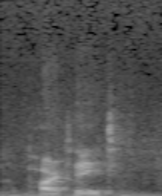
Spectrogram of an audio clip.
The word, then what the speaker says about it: apartheid: Okay, the word itself, by the way, note the pronunciation, apartheid. It rhymes with hate, which is very appropriate.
